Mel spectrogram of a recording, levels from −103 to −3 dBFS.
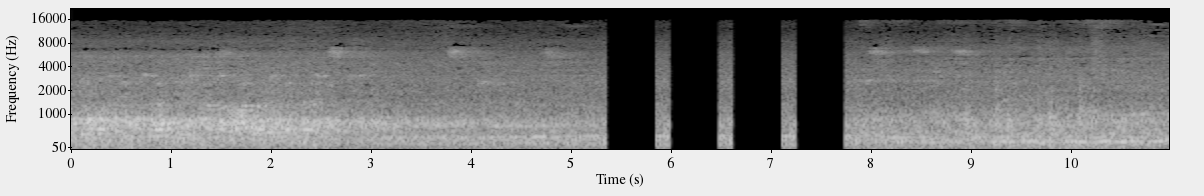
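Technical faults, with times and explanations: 5.36 to 7.88 s, stutter with silent gaps: a short burst of about 140 ms keeps coming back, four times in all, with roughly 490 ms of dead digital silence after each, so it pulses every 630 ms. Likely the stream stalled and replayed its last fragment at each retry, and whatever should have played there is gone.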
